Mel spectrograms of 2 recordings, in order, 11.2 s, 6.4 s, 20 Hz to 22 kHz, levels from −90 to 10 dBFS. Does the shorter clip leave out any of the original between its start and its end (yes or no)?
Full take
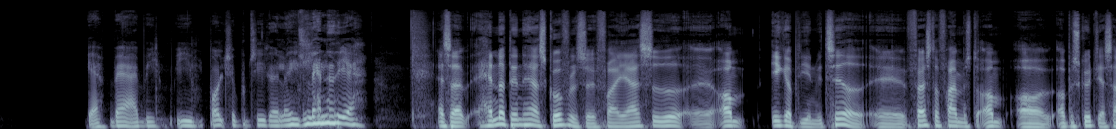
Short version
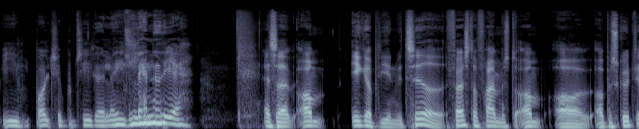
yes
